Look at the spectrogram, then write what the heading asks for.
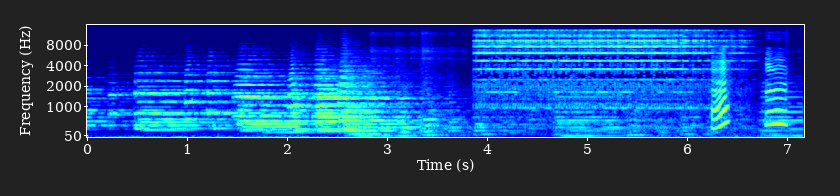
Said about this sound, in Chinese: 铃声是？ 是休息时间到了，同事们会放下手上的工作休息一下，喝点饮料吃吃点心。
